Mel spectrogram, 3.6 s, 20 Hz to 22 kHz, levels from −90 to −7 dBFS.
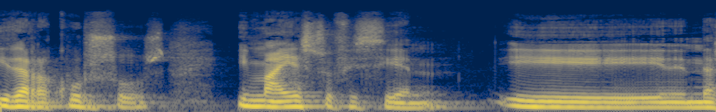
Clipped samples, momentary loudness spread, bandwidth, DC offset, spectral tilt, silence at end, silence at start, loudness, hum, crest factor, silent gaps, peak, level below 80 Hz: under 0.1%; 13 LU; 12 kHz; under 0.1%; -6 dB/octave; 0 s; 0 s; -20 LUFS; none; 18 dB; none; -2 dBFS; -58 dBFS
